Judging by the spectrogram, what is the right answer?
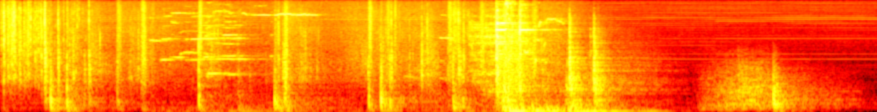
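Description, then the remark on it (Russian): A door swings shut with a heavy, solid thud, preceded by a few sharp knocks and clatters, then a softer muffled bump. Fairly loud, with no voices. “Чуть только закрылась дверь, как все сразу же легли на свои места.”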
